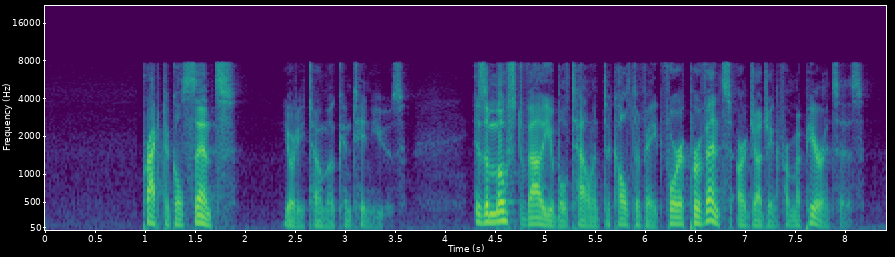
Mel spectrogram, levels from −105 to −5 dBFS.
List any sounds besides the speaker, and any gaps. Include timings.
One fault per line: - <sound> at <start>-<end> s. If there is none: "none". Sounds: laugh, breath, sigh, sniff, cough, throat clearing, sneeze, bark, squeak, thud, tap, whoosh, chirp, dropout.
none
